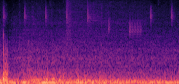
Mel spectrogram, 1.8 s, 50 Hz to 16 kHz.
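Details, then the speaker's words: Mark 6 VW GTI after replacing coil packs and spark plugs to fix a misfire, driving to the gas station: steady, even engine rumble with no stumbling or misses; normal running. "Doesn't sound any different. Doesn't sound weird. We're doing pretty good."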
